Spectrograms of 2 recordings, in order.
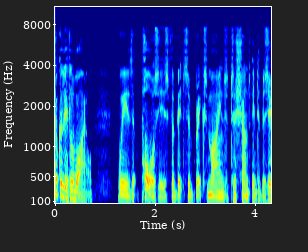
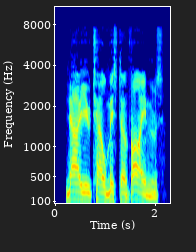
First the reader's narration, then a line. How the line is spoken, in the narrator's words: growled Detritus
